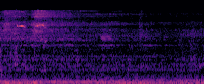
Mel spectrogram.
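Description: Steady low road and engine rumble inside a slowly moving car's cabin.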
